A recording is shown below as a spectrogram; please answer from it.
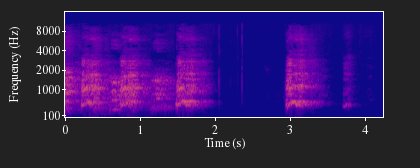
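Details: Loki the dog barks at ladybugs: a quick burst of several harsh barks, then a pause, one more loud bark and a short trailing yelp.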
